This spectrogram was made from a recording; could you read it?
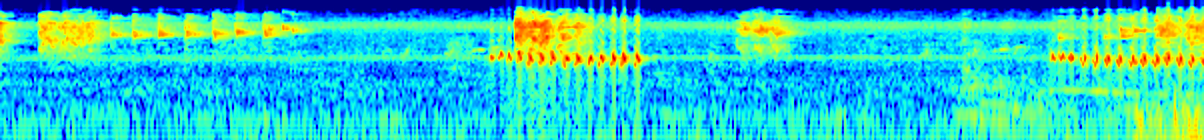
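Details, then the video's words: Sooty-headed bulbul call meant to attract other bulbuls: high descending chirps open, then two fast runs of loud, clipped notes, each about one to one and a half seconds, separated by a quiet gap. "Suara Panggilan Trucuk Gacor ini||Pancingan&MasteranTrucuk"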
